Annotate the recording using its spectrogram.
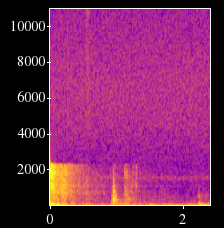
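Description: One loud, sharp crack as a full-power wooden nunchaku strike lands on the head of a striking dummy, with a brief ringing tail. Fainter knocks follow about a second later.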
